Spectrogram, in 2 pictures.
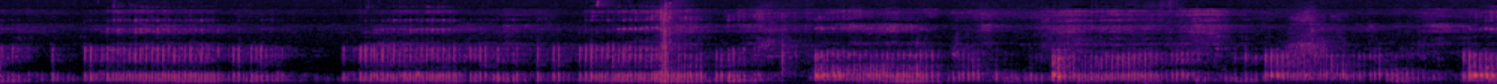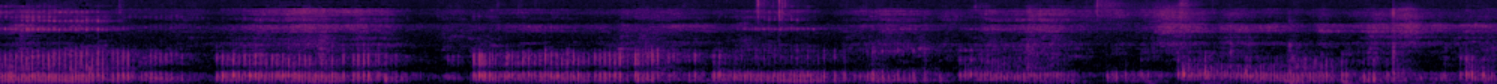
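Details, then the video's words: Domestic cat purring loudly from happiness: twenty seconds of rhythmic low rumbling, each breath cycle lasting roughly two seconds, separated by short quieter dips, with faint clicks. "Cat Purring from Happiness"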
